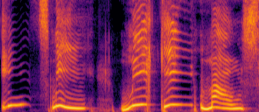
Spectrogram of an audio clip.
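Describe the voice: This put-on character voice sits at an extremely high pitch and swings very widely up and down.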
